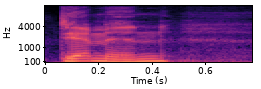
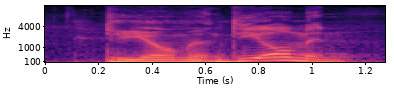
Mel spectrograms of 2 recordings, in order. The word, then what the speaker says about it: Demin: And last week he announced the right way to say his last name instead of Demin. Igor said it's Diomin. That's how you say it in Russian, right?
